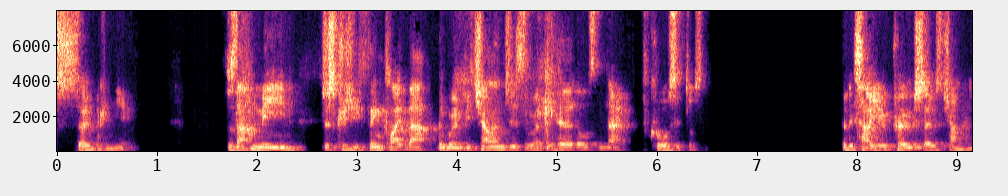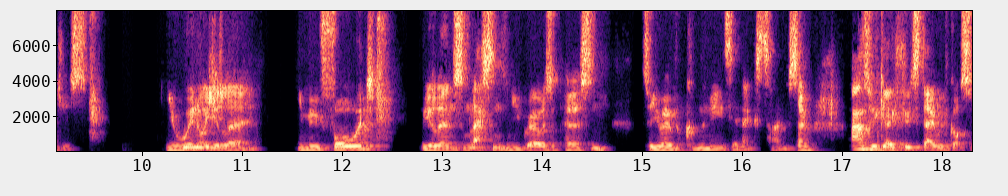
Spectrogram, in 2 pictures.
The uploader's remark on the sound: Our podcasts are usually recorded live at our weekly online meetings and broadcast around the world! Over at ASANA Connected for their Wealth & Property Summit.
